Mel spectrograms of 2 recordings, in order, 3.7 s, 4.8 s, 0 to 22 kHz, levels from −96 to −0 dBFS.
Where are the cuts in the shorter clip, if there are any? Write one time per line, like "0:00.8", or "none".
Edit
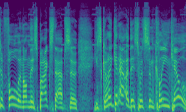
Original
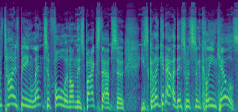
none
